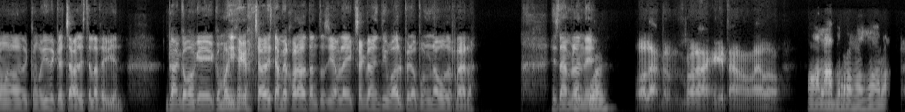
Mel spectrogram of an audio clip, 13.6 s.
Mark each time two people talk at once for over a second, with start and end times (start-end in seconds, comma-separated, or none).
none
